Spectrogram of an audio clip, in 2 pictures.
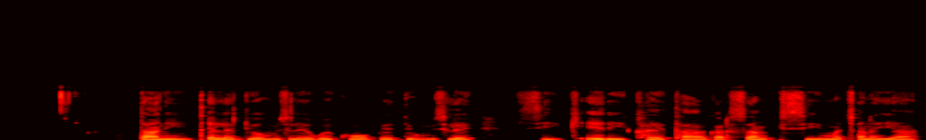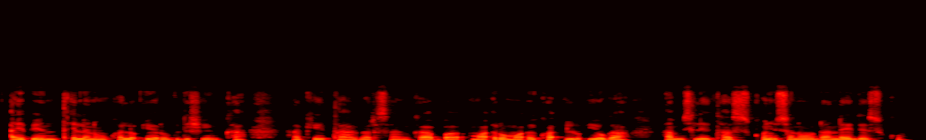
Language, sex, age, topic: Gamo, male, 25-35, government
